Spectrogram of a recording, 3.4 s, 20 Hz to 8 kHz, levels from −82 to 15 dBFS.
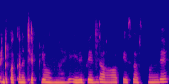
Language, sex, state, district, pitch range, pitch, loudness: Telugu, female, Telangana, Karimnagar, 225-235 Hz, 230 Hz, -24 LUFS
